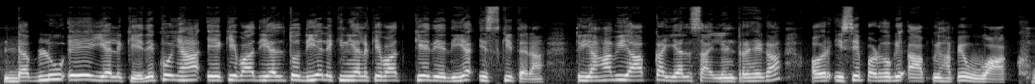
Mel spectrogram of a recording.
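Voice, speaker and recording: A man's voice: high voice, normal speed, clean tone, no room sound. A man teaching English in a spoken lesson, explaining spelling and pronunciation patiently in a casual, friendly way. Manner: casual and friendly, says bhai and yaar.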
